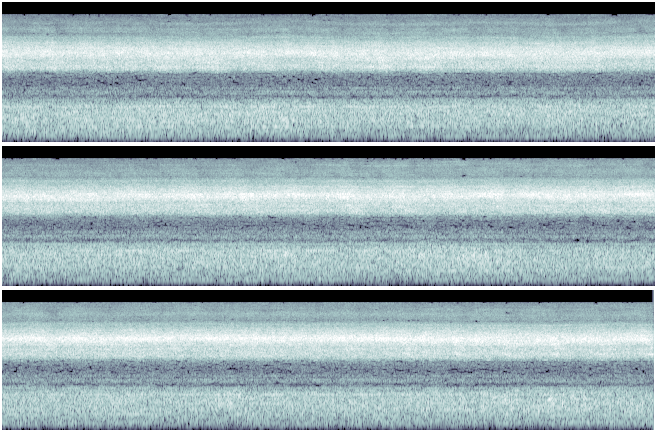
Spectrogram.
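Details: Many cicadas droning in a yard during August, their steady high sizzle filling the whole stretch without breaks, over a soft lower hum.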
